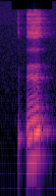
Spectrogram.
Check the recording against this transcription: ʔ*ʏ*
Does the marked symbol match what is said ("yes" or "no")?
yes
